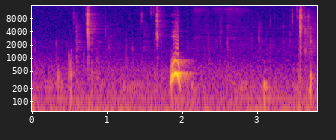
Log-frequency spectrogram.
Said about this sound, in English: Now let me take a sip of this motherfucking cranberry juice.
